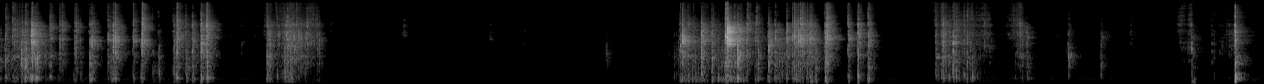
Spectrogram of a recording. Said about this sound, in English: So and now we have our live shuffle, because I know you guys would miss it if I didn't pull at least one card live. The card of the week.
